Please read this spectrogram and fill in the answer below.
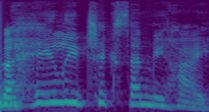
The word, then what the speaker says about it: Csikszentmihalyi: Mihaly Csikszentmihalyi.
